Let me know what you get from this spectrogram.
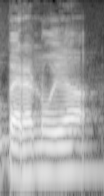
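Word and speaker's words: paranoia: ये जो वर्ड है इसको पैरानोया प्रोनाउंस किया जाता है।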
